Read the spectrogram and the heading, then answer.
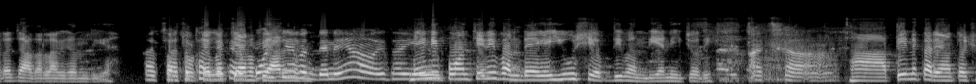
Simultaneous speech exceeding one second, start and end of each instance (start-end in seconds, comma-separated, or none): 1.6-3.0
